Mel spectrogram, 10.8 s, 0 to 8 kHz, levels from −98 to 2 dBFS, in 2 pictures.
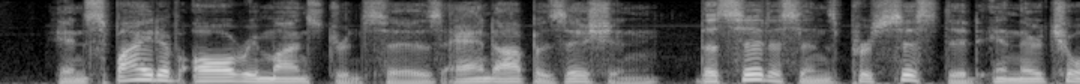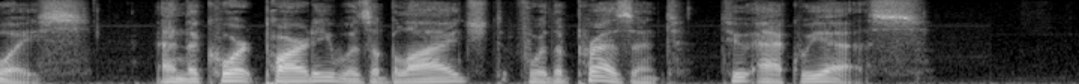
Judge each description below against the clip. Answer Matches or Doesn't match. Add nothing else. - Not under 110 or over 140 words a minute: Matches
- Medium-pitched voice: Doesn't match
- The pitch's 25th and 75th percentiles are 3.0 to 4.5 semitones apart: Doesn't match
